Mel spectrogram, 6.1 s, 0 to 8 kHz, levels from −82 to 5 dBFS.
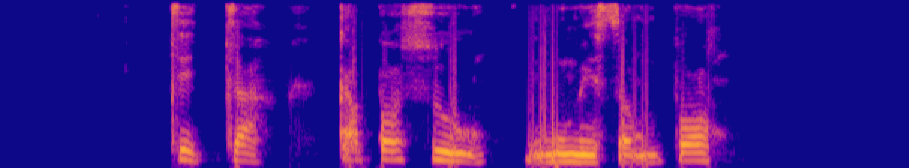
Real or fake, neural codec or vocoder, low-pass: fake; vocoder, 44.1 kHz, 128 mel bands, Pupu-Vocoder; 7.2 kHz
